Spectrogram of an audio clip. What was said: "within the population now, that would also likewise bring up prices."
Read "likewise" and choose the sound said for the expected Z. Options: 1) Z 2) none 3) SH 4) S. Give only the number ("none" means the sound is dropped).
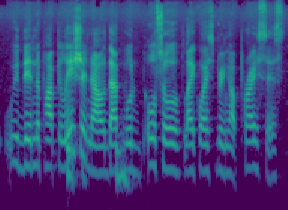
4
